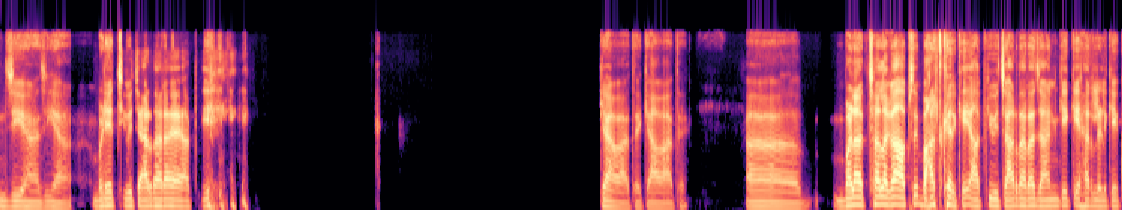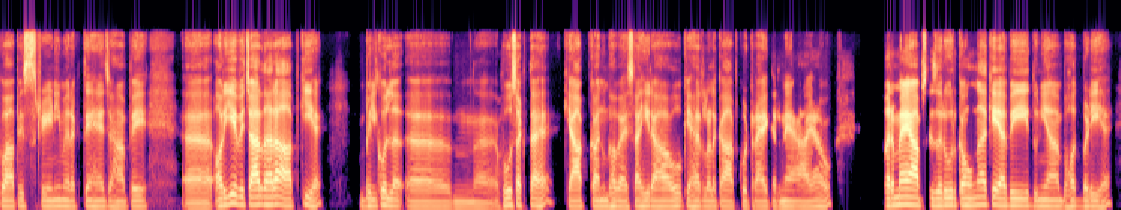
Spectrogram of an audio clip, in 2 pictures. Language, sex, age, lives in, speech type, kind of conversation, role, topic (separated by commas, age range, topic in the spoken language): Hindi, male, 25-29, India, conversation, podcast, host, Weekend ko proper rest dene ke liye boundaries kaise set karte ho?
